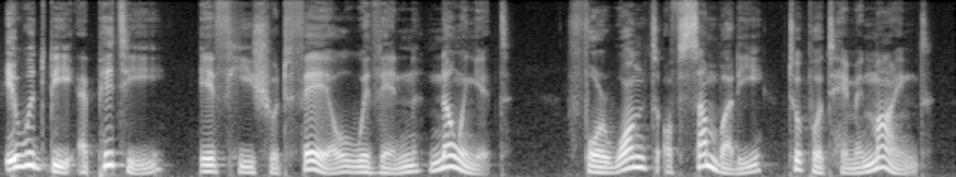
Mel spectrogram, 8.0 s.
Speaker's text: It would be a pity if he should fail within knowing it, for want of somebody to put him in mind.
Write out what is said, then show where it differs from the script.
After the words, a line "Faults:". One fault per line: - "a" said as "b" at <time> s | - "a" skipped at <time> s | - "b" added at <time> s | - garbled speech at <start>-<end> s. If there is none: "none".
It would be a pity if he should fail within knowing it, for want of somebody to put him in mind.
Faults:
none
